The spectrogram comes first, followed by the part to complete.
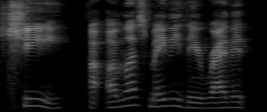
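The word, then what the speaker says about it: qi: Uh okay, it's it's Chi c h i, but in in China they write it q i. Yep. Okay. And it's pronounced Chi.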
